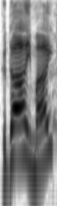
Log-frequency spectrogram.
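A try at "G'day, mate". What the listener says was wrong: You did it wrong because you said mate. A's become eyes.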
